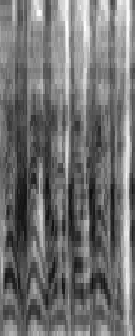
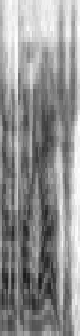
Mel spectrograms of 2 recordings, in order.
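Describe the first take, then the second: First: Higher, louder, insisting it's true. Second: Said in the usual way. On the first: Retold or imitated. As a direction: push back, dead serious. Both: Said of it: "He goes".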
